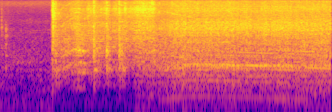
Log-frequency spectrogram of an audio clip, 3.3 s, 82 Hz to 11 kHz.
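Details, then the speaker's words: 2008 Suzuki Grand Vitara V6 at its 60,000-mile service, after spark plug replacement, started to check valve lash by ear: short crank, then a smooth, quiet idle with no valve tapping; valve train normal. "And it's nice and quiet. I don't hear any valves tapping."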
